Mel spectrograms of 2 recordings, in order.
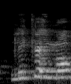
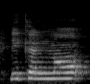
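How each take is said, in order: First: "l'écaillement" with a clear y glide, louder; corrected pronunciation. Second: "l'écaillement" slurred without its y sound; slip of pronunciation. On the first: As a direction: correct yourself firmly on "l'écaillement", sounding the "aille". (« l'écaillement » corrigé, le « aille » bien net) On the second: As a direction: say "l'écaillement" as "lékalmant", dropping the y glide. (« l'écaillement » mal prononcé, sans le son « y ») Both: Real, not acted.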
